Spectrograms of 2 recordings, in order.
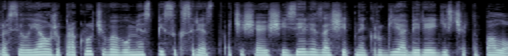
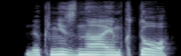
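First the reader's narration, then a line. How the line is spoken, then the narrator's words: Deep booming half-orc voice. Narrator (Russian): прогудел полуорк-полутролль Эскар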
